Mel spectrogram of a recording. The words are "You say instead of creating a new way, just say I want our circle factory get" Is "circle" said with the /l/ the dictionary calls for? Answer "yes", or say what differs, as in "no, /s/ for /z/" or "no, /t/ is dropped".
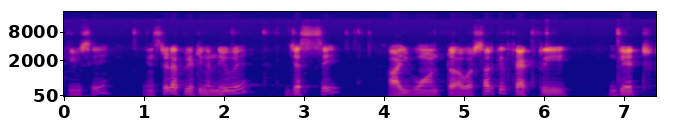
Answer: yes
